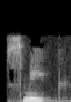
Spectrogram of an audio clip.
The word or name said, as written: smeek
